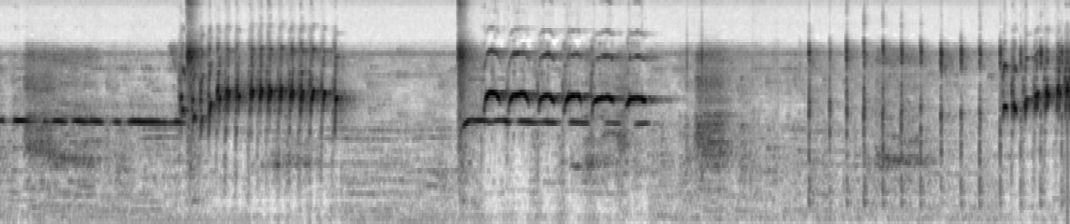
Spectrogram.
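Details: Vigorous song of a caged greater green leafbird: a long level whistle bending upward into a wavering trill, then a run of looping whistled notes, with faint clicking rattles between phrases.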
